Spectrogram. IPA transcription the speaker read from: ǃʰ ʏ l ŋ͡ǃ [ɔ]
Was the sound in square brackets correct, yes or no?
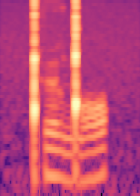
yes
